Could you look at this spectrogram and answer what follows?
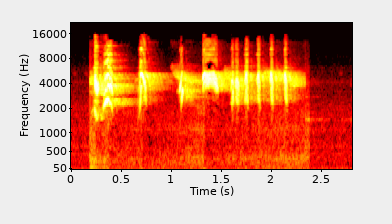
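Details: Orange-headed thrush song, female and male in ngeplong style, played as a lure to trigger singing: bright, varied whistled and chirped phrases, then a quick run of sharp repeated notes, clean and without background noise.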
